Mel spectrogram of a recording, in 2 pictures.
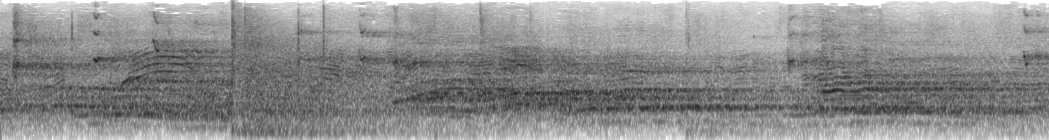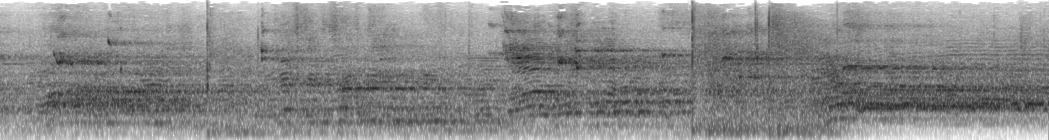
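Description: Volleyball rally in a gymnasium: the ball is struck with sharp thuds several times, under loud shouting from players and spectators, echoing in the hall.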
